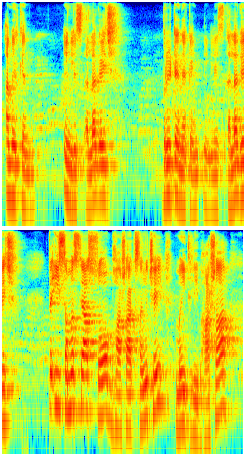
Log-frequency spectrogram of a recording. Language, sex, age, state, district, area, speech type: Maithili, male, 45-60, Bihar, Madhubani, rural, spontaneous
